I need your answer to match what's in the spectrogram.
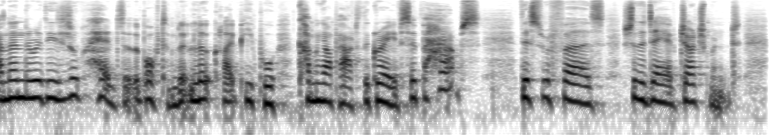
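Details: Adult woman narrating; normal speech.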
